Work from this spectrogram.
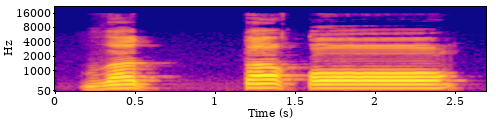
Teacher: تا مشدد ہے، اسے 2 دفعہ پڑھنا ہے۔ قوف کے اوپر کھڑی زبر ہے، اسے بھی ایک الف کے برابر کھینچنا ہے۔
